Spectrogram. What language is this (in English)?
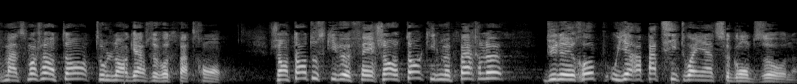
French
